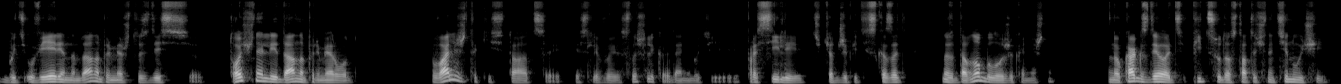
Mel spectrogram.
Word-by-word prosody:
быть 105 -3 -6
уверенным, 115 -3 +3
да, 150 - +2
например, 100 -8 -3
что 100 0 -10
здесь 100 +1 0 0.4
точно 170 +1 +3
ли, 130 -7 +3
да, 110 +3 +6
например 100 -5 -2
вот, 90 0 -6 0.7
бывали - - +5
же - - -3
такие - - -14
ситуации, 90 -2 -5
если - - -9
вы 85 -1 -11
слышали - - -7
когда-нибудь 90 -1 -12
и - - -17
просили 100 -5 +1
ч - - -10
чат 100 - -5
GPT 95 0 -9
сказать- 110 0 0 0.4
ну, 110 - +1
это 100 -2 -3
давно 175 +3 +4
было 105 -9 0
уже, 95 0 -4
конечно, 95 +8 -13 0.5
но- 100 -2 0
как 140 -1 +7
сделать 110 -3 +4
пиццу 135 -4 +2
достаточно 105 +1 -3
тянучей. 110 -1 -3
105 Hz, 165 wpm, -27 LUFS, 95-115 Hz, 0.7 s, как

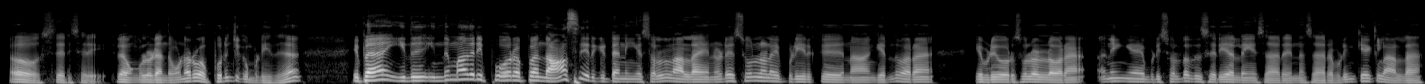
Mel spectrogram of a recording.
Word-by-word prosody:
ஓ! - - +5 0.4
சரி 100 -4 -2
சரி. 80 -3 -5 0.2
இல்ல 115 - -3
உங்களோட 105 0 +1
அந்த 100 0 -4
உணர்வ 145 +5 +4
புரிஞ்சுக்க 140 -5 -2
முடியிது. 90 -1 -5 0.7
இப்ப 185 +3 +10 0.3
இது 175 +1 +4 0.2
இந்த 180 +5 -3
மாதிரி 230 0 +4
போறப்ப, 190 -2 +2
ஆந்த 160 - +5
ஆசிரியர்க்கிட்ட 160 - 0
நீங்க 125 -1 -4
சொல்லலாலம்ல? 130 -4 +1
"என்னுடைய 120 +7 -2
சூழ்நிலை 170 -3 -1
இப்டி 125 -1 -4
இருக்கு. 120 0 -5 0.2
நான் 105 +1 -2
அங்கேருந்து 105 +7 -6
வரேன். 115 0 -1 0.5
இப்டி 115 0 0
ஒரு 105 - -4
சூழல்ல 115 -3 +2
வரேன். 105 0 -1 0.3
நீங்க 145 -1 -4 0.2
இப்டி 115 -1 -8
சொல்றது 130 0 -4
சரியா 115 0 0
இல்லைங்க 100 -2 -5
சார், 95 -1 -3
என்ன 95 +1 -7
சார்?" 90 -1 -3
அப்டின்னு 120 +8 -7
கேக்கலாம்ல்ல. 105 -11 -2
120 Hz, 165 wpm, -23 LUFS, 105-145 Hz, 0.7 s, இப்ப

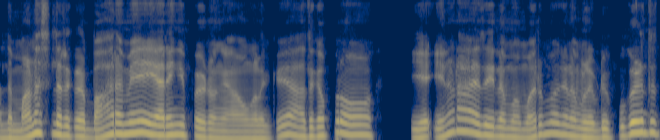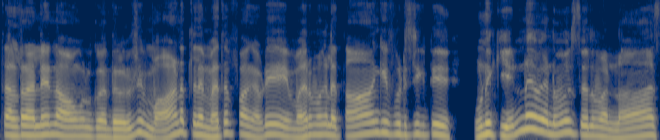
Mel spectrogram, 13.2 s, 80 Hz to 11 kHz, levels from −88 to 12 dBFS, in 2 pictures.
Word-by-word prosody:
அந்த 125 +1 -3
மனசுல 200 +4 +1
இருக்கிற 155 -2 0
பாரமே 195 +7 +2 0.2
இறங்கி 180 +1 +2
போய்டுங்க 135 -5 -1
அவங்களுக்கு. 120 +5 -4 0.2
அதுக்கப்பறம், 165 +5 -1 0.6
எ - - +2
என்னடா 225 +9 -1
இது 180 -2 +1
நம்ம 145 -2 -1
மருமகள் 185 +3 -1
நம்மள 140 -3 +1
இப்படி 140 +2 -2
புகழ்ந்து 215 +5 +3
தள்ளுறாளேன்னு, 180 +2 +3
அவங்களுக்கு 155 -1 -1
அந்த 140 0 0
ஒரு 140 - +1
இது 225 - -1 0.2
வானத்தில 190 - 0
மெதப்பாங்க. 190 0 -2
அப்படியே 190 +5 0 0.2
மருமகளை 180 +3 0
தாங்கி 205 +5 0
புடிச்சுக்கிட்டு, 185 0 -2 0.4
"உனக்கு 180 -2 +2
என்ன 255 +9 0
வேணுமோ 215 0 +2
சொல்லும்மா. 165 -4 0
நான் 160 +4 -1
175 Hz, 145 wpm, -21 LUFS, 150-195 Hz, 0.6 s, புகழ்ந்து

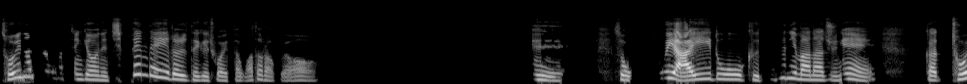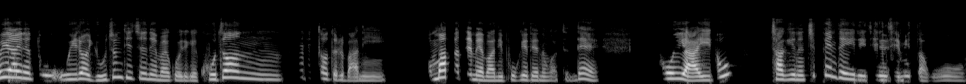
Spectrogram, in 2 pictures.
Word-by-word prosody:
저희 250 +7 +2
남편 355 +1 -5 0.2
같은 250 -3 -11
경우에는 215 -4 -2
칩앤데일을 335 - 0
되게 190 -1 -5
좋아했다고 180 -1 -9
하더라고요. 95 - -10 2.1
네. 190 -6 -2 0.5
그래서 215 -4 -1 0.3
저희 295 -2 +7
아이도 230 +3 +6
그 200 - -4
디즈니 275 +5 -6
만화 215 -3 +3
중에 200 -1 -3 0.5
그니까 195 -2 0
저희 275 +8 +6
아이는 305 -5 +6
또 430 - -6
오히려 250 - 0
요즘 220 +13 -3
디즈니 265 -7 -3
말고 190 -2 -3
이렇게 180 -1 -5
고전 240 - +1 0.2
캐릭터들을 275 -9 -7
많이 95 - -7 0.4
엄마, 255 +10 +6
아빠 320 -2 0
때문에 215 -4 +1
많이 180 0 -1
보게 205 +3 -4
되는 190 -2 -5
것 - - -13
같은데 205 0 -6 0.7
저희 265 -1 +5
아이도 195 - +4 0.4
자기는 230 -2 +1
칩앤데일이 280 - -1
제일 200 -1 -2
재밌다고. 190 0 -10
225 Hz, 345 characters per minute, -21 LUFS, 195-270 Hz, 2.1 s, 저희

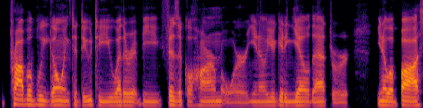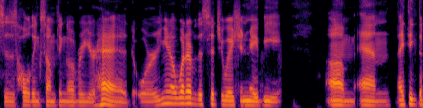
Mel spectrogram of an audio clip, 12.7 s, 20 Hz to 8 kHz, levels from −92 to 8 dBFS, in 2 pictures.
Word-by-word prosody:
probably 130 -4 +3
going 115 -1 0
to 115 - -7
do 110 +4 -3
to 115 -2 -6
you, 105 0 -4
whether 110 0 0
it - - -7
be 105 -1 -7
physical 115 -3 -3
harm 110 +1 -3
or, 95 0 -9
you 105 0 -7
know, 100 0 -5
you're 105 0 -3
getting 105 -1 -2
yelled 105 -1 0
at 105 +1 0
or, 95 +1 -9 0.4
you 115 - -2
know, 110 -1 +3
a 105 - +3
boss 110 0 +7
is 105 -1 -5
holding 110 -2 -2
something 105 0 -3
over 105 0 -3
your 105 0 -3
head 110 -7 +3
or, 105 0 -4
you 145 +7 -1
know, 150 -1 +3
whatever 160 -1 +4
the 135 -1 0
situation 120 -4 0
may 110 -2 +3
be. 110 -1 -2 0.7
Um, 115 -2 +2
and 110 -1 0
I 120 - +3
think 130 0 +1
the 125 - 0
110 Hz, 200 wpm, -23 LUFS, 105-120 Hz, 0.7 s, boss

